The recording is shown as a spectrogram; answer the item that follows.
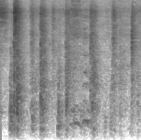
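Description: Quick, uneven taps and thumps, about five a second, from people dancing.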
